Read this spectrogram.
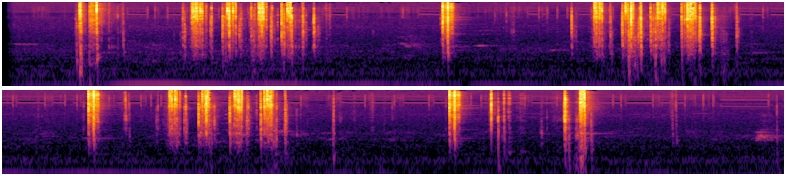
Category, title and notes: Sound effects > Other mechanisms, engines, machines
Olympus XA shutter click. Recorded with iPad voice recorder app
